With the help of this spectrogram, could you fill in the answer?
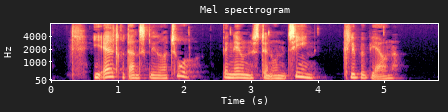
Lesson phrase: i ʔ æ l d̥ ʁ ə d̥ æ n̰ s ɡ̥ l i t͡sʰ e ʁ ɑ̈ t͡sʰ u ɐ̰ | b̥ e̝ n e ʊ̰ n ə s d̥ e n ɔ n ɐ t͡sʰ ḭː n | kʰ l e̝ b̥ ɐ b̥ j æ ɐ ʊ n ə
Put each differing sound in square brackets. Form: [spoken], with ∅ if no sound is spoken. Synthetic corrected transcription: i ʔ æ l d̥ ʁ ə d̥ æ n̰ s ɡ̥ l i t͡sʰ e ʁ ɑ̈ t͡sʰ u ɐ̰ | b̥ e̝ n e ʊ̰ n ə s d̥ e n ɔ n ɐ t͡sʰ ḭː n | kʰ l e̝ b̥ [ə] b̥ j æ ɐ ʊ n ə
